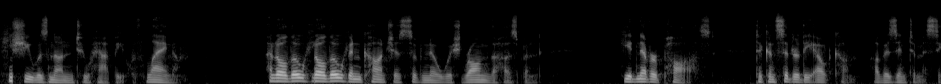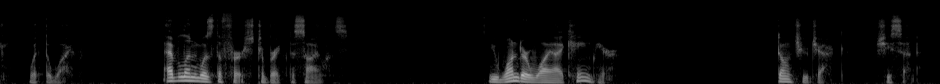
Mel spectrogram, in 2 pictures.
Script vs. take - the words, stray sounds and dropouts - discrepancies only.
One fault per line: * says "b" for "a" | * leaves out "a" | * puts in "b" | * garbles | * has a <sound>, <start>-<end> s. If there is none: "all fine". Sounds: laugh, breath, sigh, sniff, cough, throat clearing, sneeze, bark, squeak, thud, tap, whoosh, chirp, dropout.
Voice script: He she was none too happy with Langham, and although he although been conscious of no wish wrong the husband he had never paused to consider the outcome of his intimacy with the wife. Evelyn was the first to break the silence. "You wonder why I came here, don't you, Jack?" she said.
all fine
